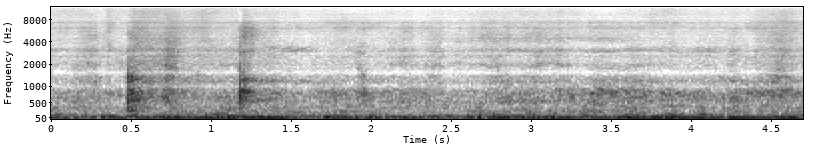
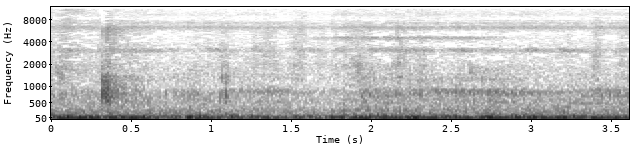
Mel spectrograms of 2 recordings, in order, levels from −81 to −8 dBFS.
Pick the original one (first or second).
second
